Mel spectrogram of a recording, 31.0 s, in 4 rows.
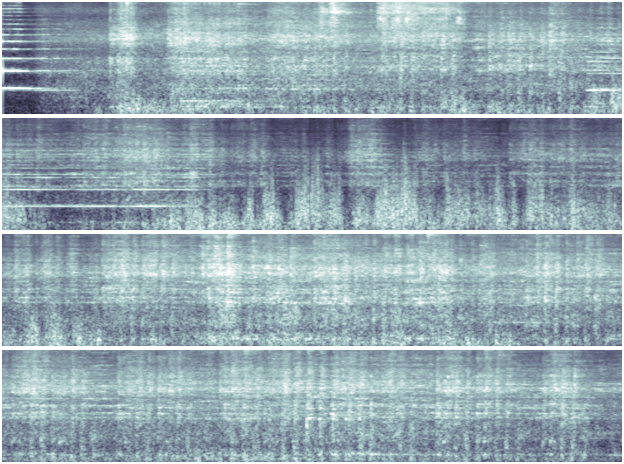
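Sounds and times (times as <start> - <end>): train wheels rumbling on rails: 0.0 - 31.0
wheels clattering over rail joints: 11.8 - 31.0.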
